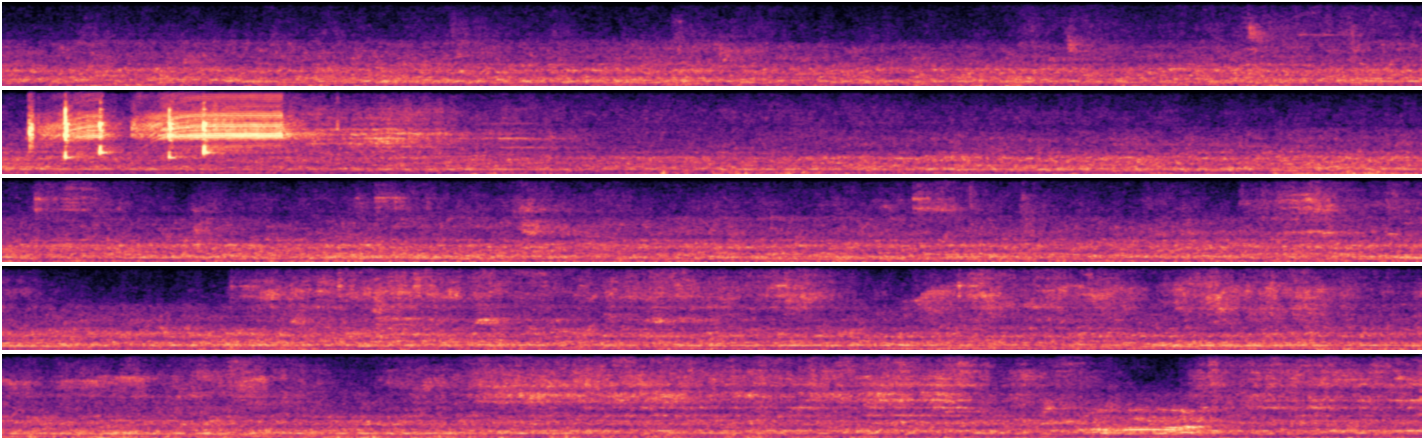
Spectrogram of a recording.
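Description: Crane engine running steadily under load while it holds a suspended precast concrete column, with a brief metallic clatter about five seconds in.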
